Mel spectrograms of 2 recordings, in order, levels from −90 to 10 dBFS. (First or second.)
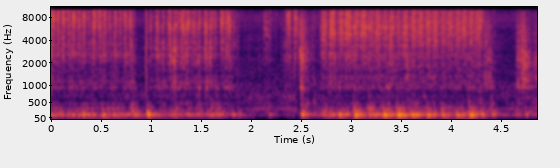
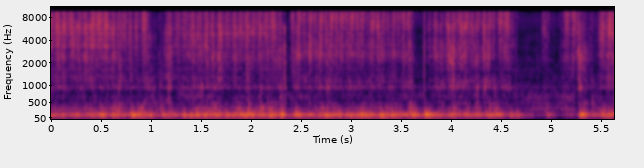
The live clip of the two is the first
